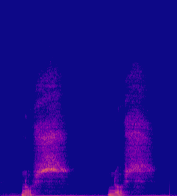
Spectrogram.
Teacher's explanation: Pronunciamos a letra O como U, nu, e depois disso temos o som sh · a letra O não é acentuada e tem o som reduzido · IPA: /nuʃ/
